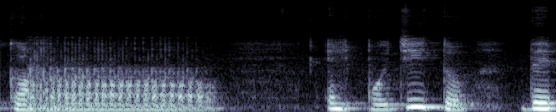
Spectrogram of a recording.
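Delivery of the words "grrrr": breathy low growl; giant growl. Acted. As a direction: growl softly from afar. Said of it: "se oían los gruñidos". (gruñido de gigante lejano)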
